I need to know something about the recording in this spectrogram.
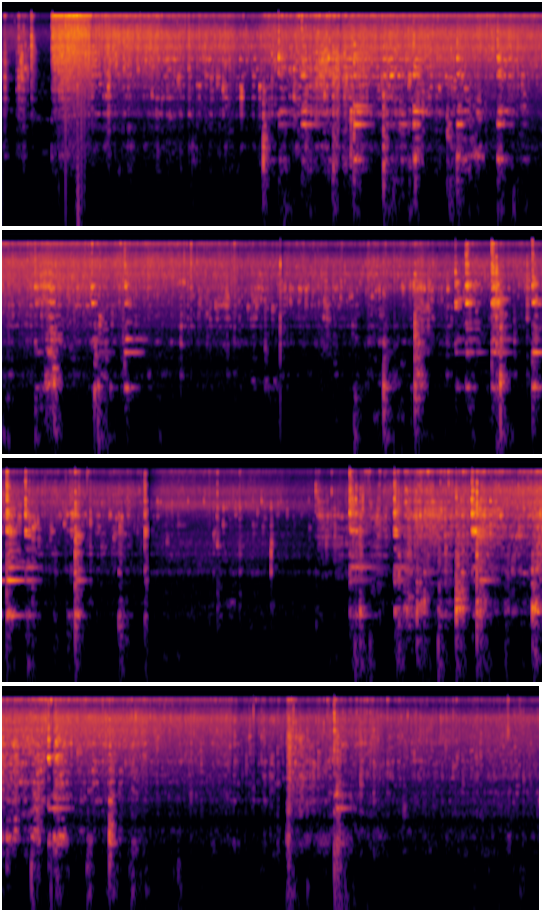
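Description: Food frying in hot oil in a steel pot, the sizzle starting suddenly about a second in, with many sharp clanks of a utensil against the pot as the vegetables are stirred.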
